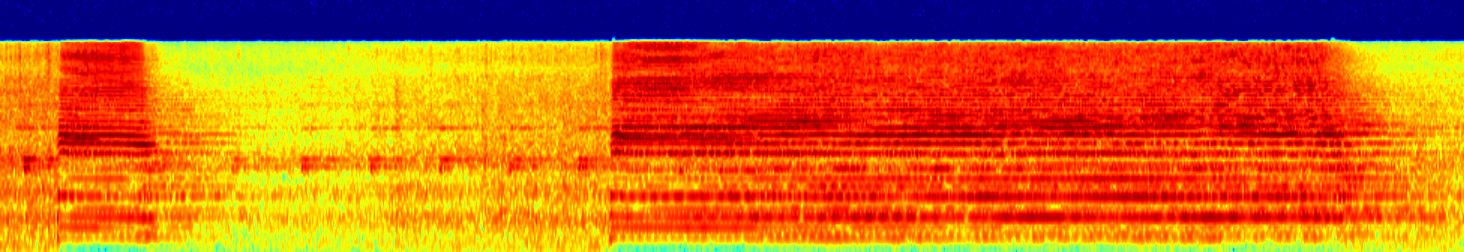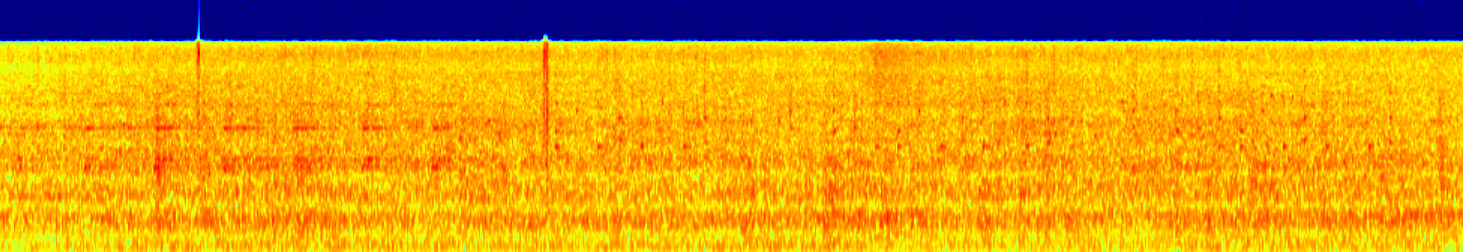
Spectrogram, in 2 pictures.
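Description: Freight locomotive air horn sounding a short blast about half a second in, then a long blast held for about seven seconds, a chord of several tones. After the horn stops, the freight cars roll past with a steady rumble of wheels on rails.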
